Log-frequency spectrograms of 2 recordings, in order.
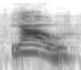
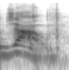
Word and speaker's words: Jao: Is the J silent? Is that Spanish? Like Yao? Or is it like Joe or Jao? So Yao is silent? Sorry, I wasn't looking. Say yes again if the J is silent. J is not silent. Okay, so Jao.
